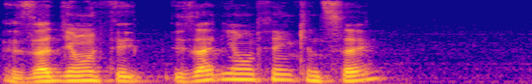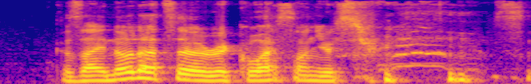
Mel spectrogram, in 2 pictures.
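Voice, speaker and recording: A man speaks with a French accent at a fairly quick pace. His fairly high voice shows ordinary pitch variation. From French Canada. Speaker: DJ and streamer. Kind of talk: casual chat.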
